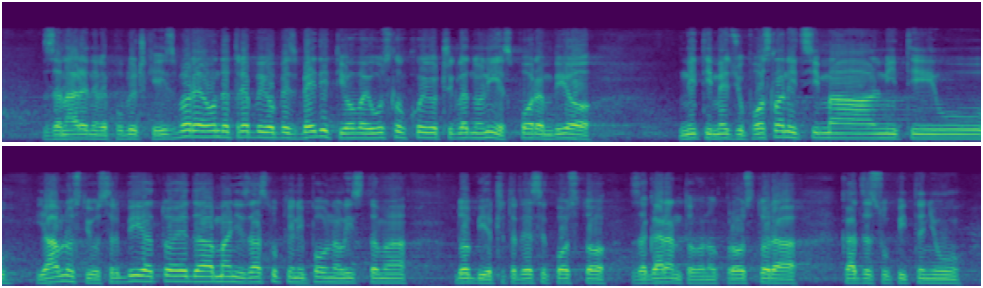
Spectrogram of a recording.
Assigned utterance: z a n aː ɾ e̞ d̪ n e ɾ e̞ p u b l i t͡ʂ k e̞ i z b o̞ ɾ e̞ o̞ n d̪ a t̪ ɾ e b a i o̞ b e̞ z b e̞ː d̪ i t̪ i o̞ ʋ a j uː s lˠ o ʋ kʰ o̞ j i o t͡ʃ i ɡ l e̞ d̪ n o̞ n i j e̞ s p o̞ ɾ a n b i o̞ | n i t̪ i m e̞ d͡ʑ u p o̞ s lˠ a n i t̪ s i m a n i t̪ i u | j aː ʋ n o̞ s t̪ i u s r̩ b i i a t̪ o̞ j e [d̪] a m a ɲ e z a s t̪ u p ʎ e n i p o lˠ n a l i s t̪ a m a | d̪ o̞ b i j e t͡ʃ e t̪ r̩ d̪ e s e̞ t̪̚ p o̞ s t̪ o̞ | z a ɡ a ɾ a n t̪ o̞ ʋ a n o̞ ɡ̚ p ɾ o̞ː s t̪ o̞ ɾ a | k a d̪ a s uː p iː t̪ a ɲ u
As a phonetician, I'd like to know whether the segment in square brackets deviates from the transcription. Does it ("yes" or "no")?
no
